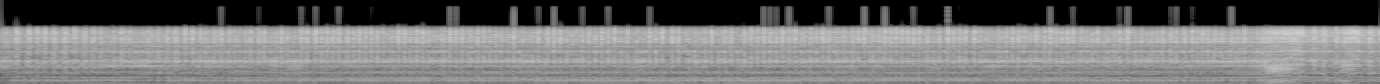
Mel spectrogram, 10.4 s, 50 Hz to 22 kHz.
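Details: Unidentified vintage 50cc two-stroke trials minibike, just bought and got running, exhaust routed through the frame: steady buzzy high-pitched startup-test idle, even firing, short blip near the end; runs healthy.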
